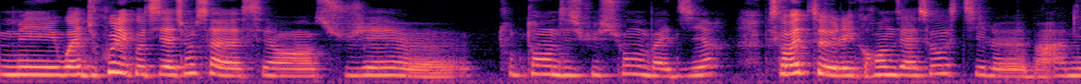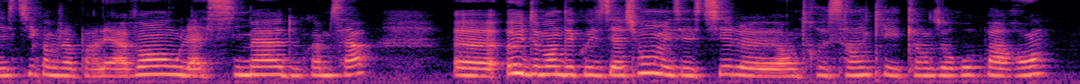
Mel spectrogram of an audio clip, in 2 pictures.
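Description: At a moderate pace, a woman speaks high in pitch with a monotone, flat intonation. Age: 20s. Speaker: student association founder. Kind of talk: interview. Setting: video call. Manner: casual, hesitant with fillers.

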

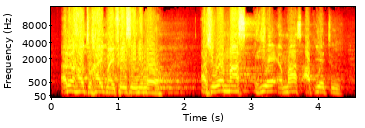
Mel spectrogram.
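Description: This man talks at a very fast pace with a fairly high pitch. His pitch varies an ordinary amount, and there is noticeable background noise. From Ghana. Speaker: pastor. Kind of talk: sermon. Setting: church.

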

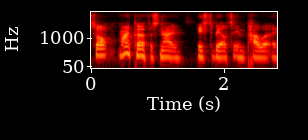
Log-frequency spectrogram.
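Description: Somewhat breathy, fairly quick speech on a very clean recording with a silent background. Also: man. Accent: northern English. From northern England (Bolton). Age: 30s. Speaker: psychologist and entrepreneur. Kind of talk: interview.

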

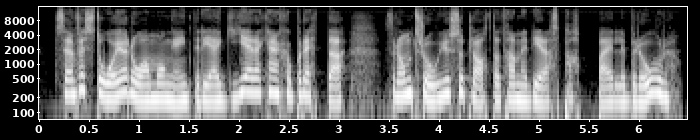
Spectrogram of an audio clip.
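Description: A woman talks fairly quickly in a plain, everyday voice, medium in pitch with ordinary pitch variation and very even loudness. The recording is very clean and dry, close with no echo, and the background is silent. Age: 20s. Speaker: podcast co-host, communications officer. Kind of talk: casual chat.

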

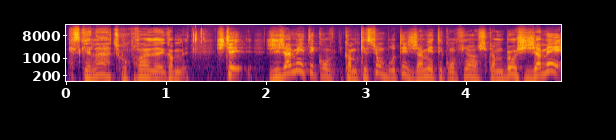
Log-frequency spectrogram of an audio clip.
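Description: The man's voice sits at a high pitch. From Montreal, Quebec (Saint-Michel). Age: 20s. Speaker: social media influencer. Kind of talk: casual interview.

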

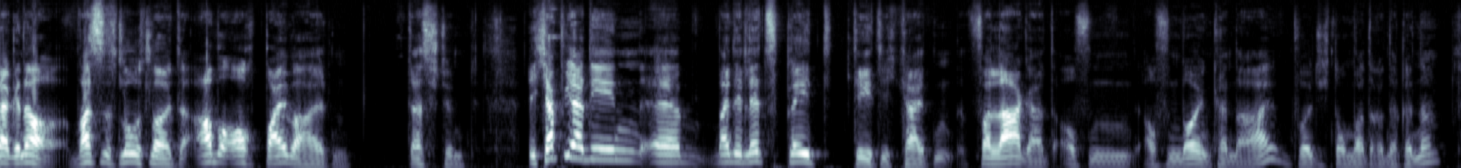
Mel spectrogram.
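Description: Speaking at a moderate pace, a man uses a fairly high pitch with very wide pitch swings and big swings in loudness. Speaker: YouTube streamer baiting phone scammers. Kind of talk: casual live stream chat. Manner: animated.

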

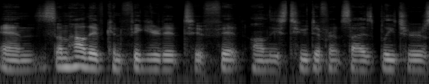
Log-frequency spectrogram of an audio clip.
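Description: A normal speaking voice at a moderate pace, fairly even in intonation, on a very clean recording with a silent background. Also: man. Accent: American. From California, Central Valley. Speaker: marching band director. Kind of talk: casual interview.

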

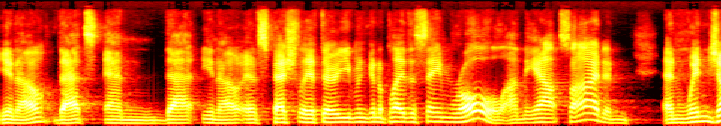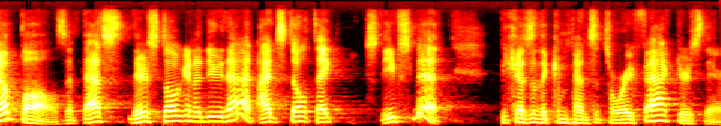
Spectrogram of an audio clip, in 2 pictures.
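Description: Speaking at a moderate pace against a quiet background, a man uses a plain, everyday voice at medium pitch with lively intonation. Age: 50s. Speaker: football scout and analyst. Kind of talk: interview.

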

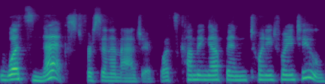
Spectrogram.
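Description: With lively intonation and an unremarkable speaking voice, a woman talks at medium pitch and a fairly slow pace in a dry, close sound with no echo. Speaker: podcast host. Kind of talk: interview conversation. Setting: recorded over a poor connection.

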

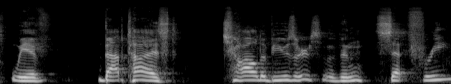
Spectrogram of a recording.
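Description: Here a man speaks with a high voice. His pace is fairly slow. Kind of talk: sermon. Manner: animated, self-deprecating, humorous, with frequent 'amen?' calls to the crowd.

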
